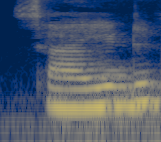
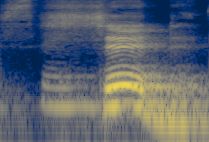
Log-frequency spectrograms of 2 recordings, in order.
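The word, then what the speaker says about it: said: ज पढ़ेंगे यूज यूज साइड साइड नहीं इसको साइड नहीं पढ़ेंगे से सेड क्या पढ़ेंगे सेड सेड Mona Mona that is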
